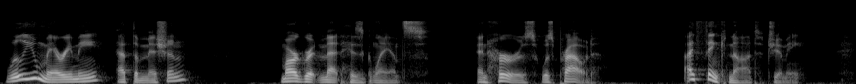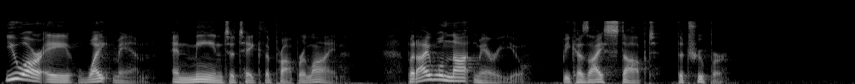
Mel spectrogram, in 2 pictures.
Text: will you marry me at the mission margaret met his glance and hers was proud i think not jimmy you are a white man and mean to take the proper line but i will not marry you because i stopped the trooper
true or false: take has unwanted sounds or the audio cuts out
false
